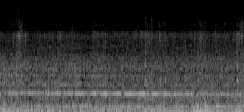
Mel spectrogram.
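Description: A vehicle driving on a city road: a steady rumble of engine and road noise with a thin, steady whine held throughout.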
